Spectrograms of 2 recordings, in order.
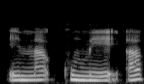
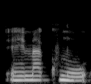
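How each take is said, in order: First: Emakumea said slowly with every syllable clear, e-ma-ku-me-a; slow, careful correction: emakumea; corrected word. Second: Emakumu- broken off mid-word on the final u; slip of the tongue. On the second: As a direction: start saying emakumu- and cut it off. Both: Shown as a demonstration.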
